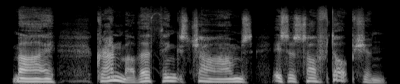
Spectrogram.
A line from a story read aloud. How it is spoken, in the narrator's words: mumbled Neville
